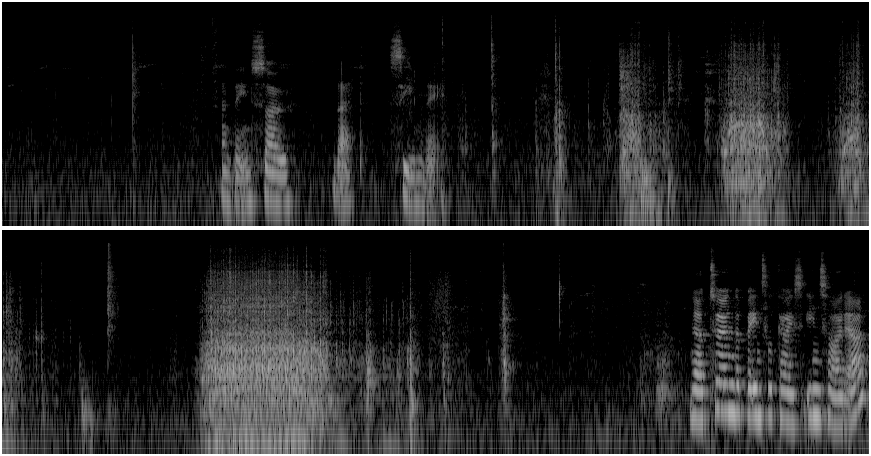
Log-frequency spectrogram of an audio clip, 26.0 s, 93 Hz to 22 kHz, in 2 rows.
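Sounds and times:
sewing machine stitching: 0:09.1 - 0:11.8, 0:12.4 - 0:13.6, 0:15.9 - 0:19.4.

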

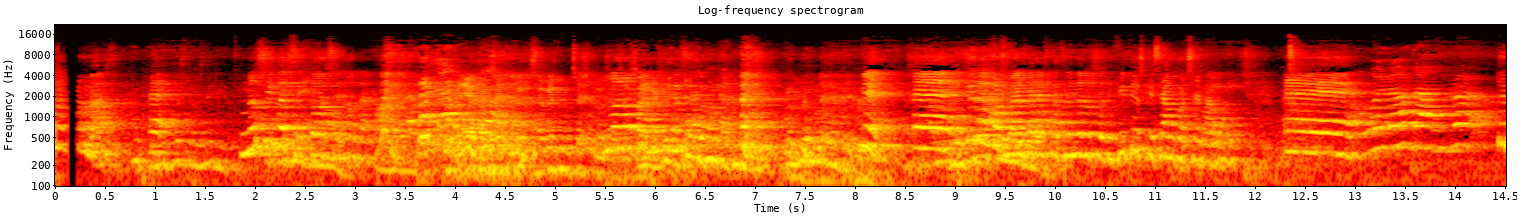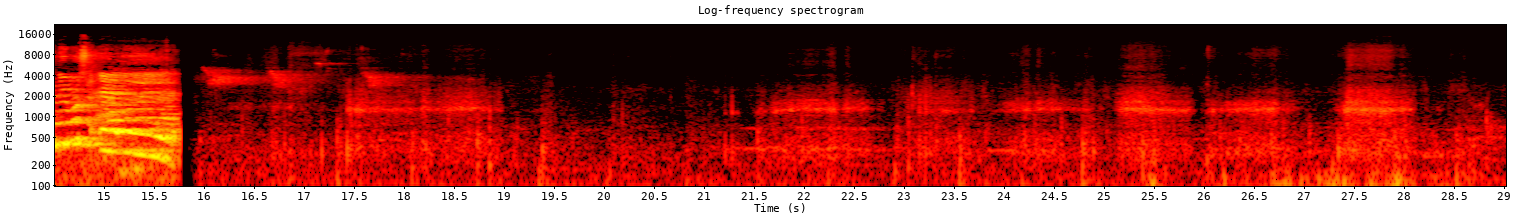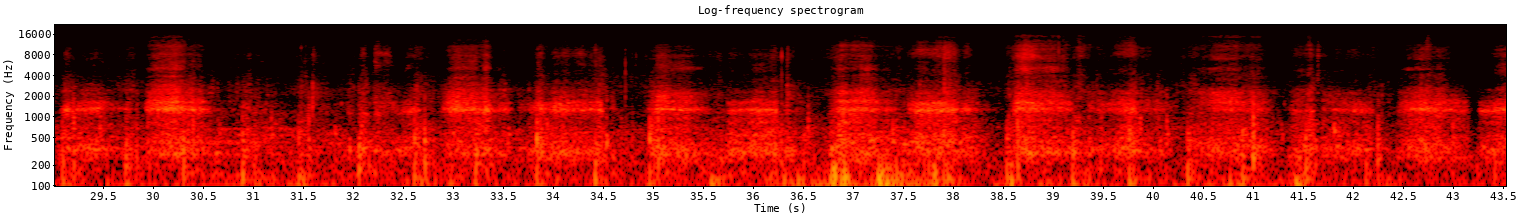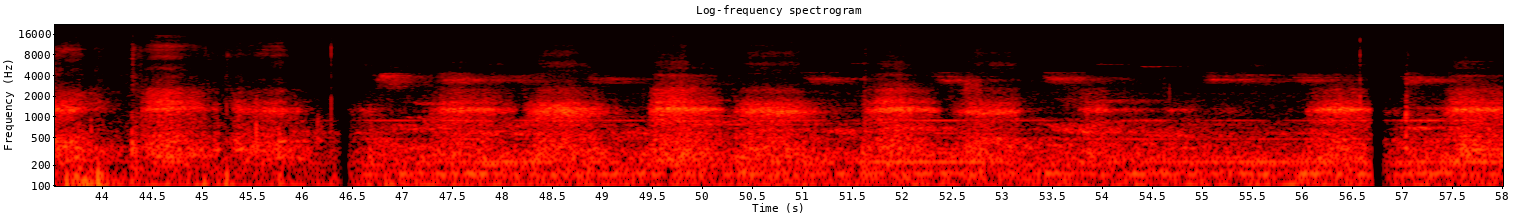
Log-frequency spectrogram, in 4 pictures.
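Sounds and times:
person breathing through nose: 0:17.4 - 0:19.2, 0:21.3 - 0:31.0, 0:32.2 - 0:46.3, 0:47.1 - 0:58.0.

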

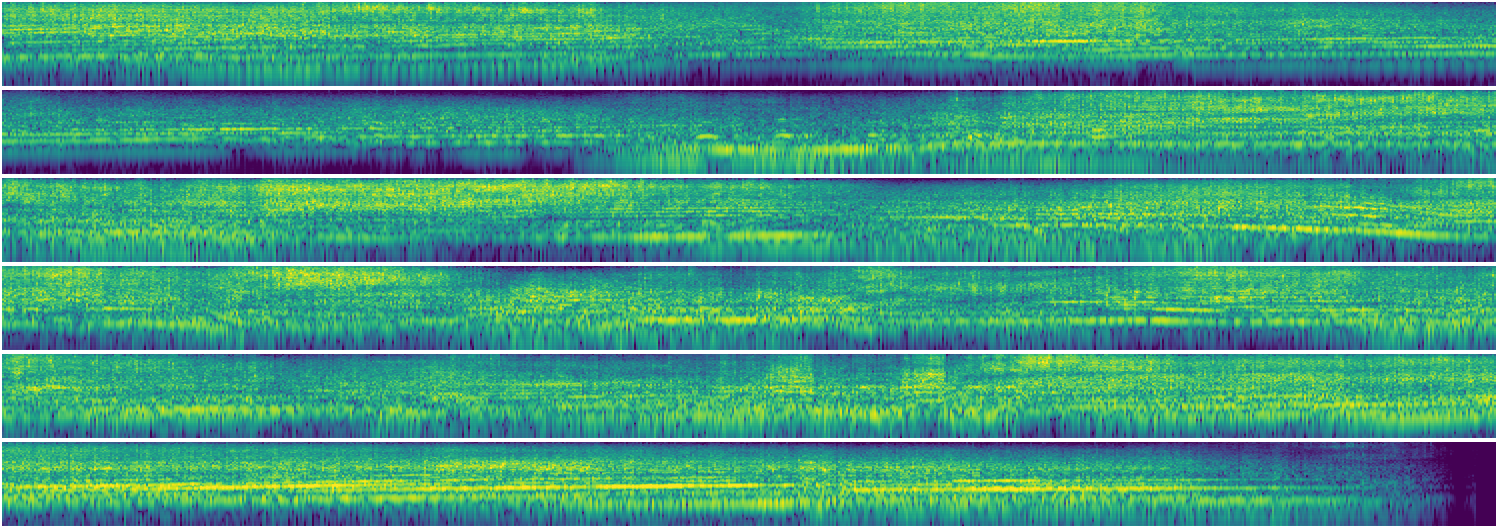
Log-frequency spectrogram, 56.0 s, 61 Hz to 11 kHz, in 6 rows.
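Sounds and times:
race car engines passing: 0:00.0 - 0:55.8.

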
